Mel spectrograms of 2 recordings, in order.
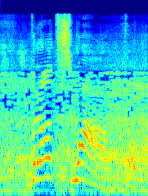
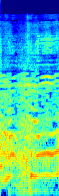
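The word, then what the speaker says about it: Wrocław: So, it's something to the effect of broad swave. So, I know it looks like rock claw. That's not quite it. Vuave, guys.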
